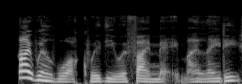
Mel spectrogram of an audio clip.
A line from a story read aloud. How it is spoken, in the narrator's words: said calmly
